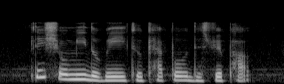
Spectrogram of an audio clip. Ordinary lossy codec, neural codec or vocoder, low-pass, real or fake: AAC, 48 kbps; none; 7.2 kHz; real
